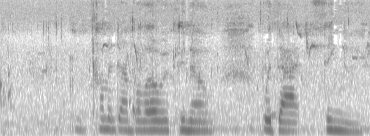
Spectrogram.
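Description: A young girl talks calmly close to the microphone.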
